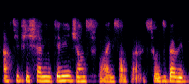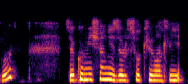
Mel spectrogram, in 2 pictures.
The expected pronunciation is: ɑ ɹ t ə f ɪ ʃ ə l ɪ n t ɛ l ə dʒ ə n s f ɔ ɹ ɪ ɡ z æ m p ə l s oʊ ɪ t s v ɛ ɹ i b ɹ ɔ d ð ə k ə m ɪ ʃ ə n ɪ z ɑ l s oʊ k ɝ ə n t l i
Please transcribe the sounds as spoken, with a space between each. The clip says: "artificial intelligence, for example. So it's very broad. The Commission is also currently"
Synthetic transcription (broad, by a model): ɑ ɹ t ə f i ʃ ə l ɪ n t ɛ l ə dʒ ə n s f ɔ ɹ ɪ ɡ z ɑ p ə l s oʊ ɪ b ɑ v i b ɔ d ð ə k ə m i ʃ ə n ɪ z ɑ l s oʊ k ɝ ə n t l i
